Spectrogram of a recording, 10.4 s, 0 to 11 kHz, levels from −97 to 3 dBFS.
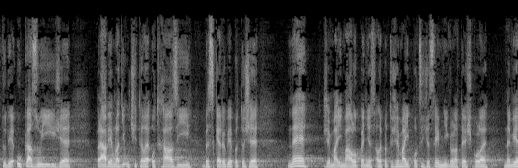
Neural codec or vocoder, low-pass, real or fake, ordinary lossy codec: vocoder, 24 kHz, 100 mel bands, Vocos; 9.9 kHz; fake; MP3, 48 kbps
